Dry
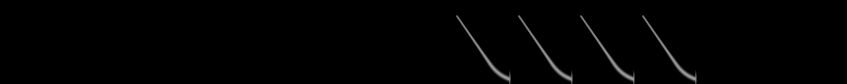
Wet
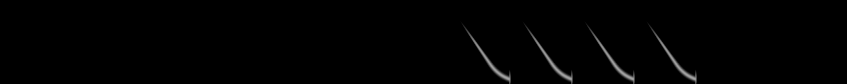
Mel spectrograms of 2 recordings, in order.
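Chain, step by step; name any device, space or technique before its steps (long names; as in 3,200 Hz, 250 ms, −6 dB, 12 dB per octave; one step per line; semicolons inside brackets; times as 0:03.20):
action camera in a waterproof case (low-pass filter 2,700 Hz 24 dB per octave; automatic gain control gain up to 10.5 dB; level −9 dB; AAC 64 kbit/s 32,000 Hz)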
